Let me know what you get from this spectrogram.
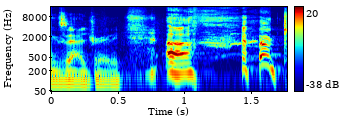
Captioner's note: laugh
